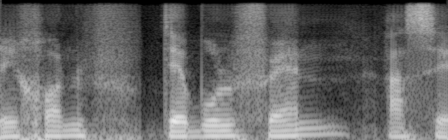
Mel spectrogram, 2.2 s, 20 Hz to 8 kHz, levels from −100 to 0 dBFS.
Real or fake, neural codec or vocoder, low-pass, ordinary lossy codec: fake; codec, 16 kHz, about 1 kbps, DyCAST, with the encoder's durations; 7.2 kHz; none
